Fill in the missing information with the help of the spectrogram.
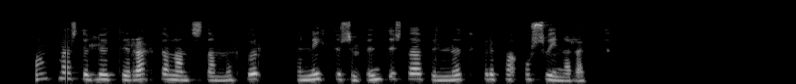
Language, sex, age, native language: Icelandic, female, 40-49, Icelandic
